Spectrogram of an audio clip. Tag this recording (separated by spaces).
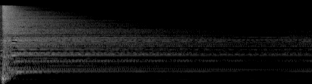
1-shot cymbal hi-hat multisample velocity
